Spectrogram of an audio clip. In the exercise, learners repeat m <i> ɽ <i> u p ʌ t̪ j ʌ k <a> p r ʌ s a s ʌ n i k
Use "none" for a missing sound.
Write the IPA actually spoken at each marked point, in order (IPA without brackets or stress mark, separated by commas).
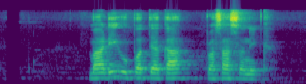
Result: a, i, a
